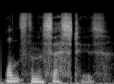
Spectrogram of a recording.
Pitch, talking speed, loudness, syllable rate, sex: 125 Hz, 155 wpm, -17 LUFS, 5.9 syllables/s, male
